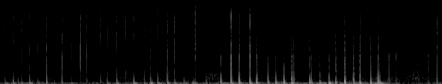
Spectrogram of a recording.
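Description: Fingertips and nails quickly scratch and tap a small brown amber glass dropper bottle and its white dropper cap, held close. A rapid, steady run of short, dry clicks and taps with scratchy, bright edges sits over a soft low rumble. The taps grow slightly louder midway, then fade near the end.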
